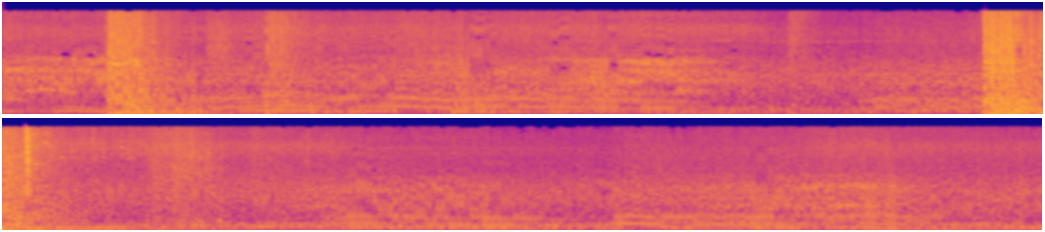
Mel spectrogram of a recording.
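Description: A racing car engine revs and drones.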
